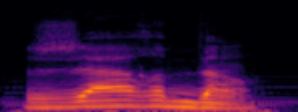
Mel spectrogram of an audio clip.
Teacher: En la palabra jardin, lo más difícil es, posiblemente, la vocal nasal en, que es como la A del español, un poco más cerrada quizá y frontal, pero nasalizada.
